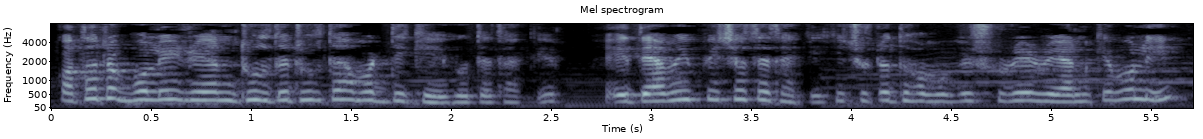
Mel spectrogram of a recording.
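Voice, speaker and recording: A woman's voice: sits high, brisk, a little mellow, natural voice. A woman playing a hurt, defiant young mother who narrates her own romantic audio story, with an emotional, scolding manner. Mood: uneasy narration. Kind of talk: first-person Bengali audio story narration and dialogue. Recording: music bed behind the voice.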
